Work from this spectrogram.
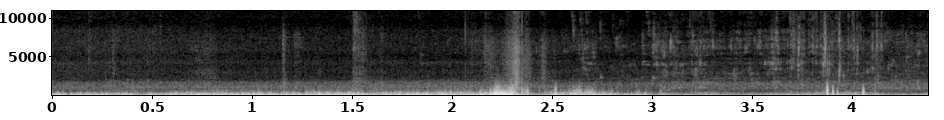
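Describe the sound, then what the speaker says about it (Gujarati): Drinking water is poured out on a farm, a soft trickle rising to a brief louder splash near the middle, then a few faint drips, close and with no talk. "તો રમેશભાઈને થોડુંક પાણી પાઈ દઈ, તરસ્યા થઈ ગયા છે."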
